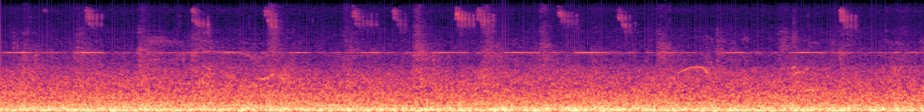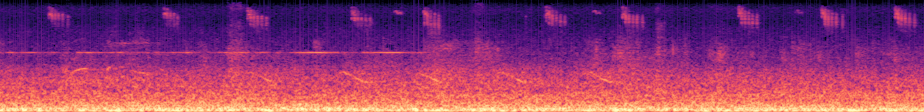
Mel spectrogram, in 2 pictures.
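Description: Small birds chirping, short high falling notes about once or twice a second, over a steady low rumble of outdoor background noise.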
